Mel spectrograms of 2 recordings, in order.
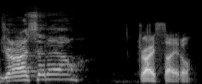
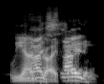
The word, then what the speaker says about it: Draisaitl: Draisaitl. Leon Draisaitl.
